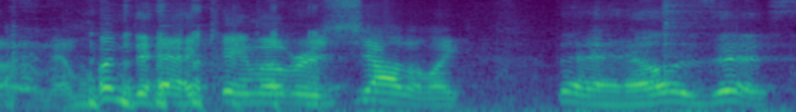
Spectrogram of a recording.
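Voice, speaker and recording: Moderately paced speech from a man, with noticeable background noise behind it. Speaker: drift car builder and suspension specialist. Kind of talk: casual vlog chat. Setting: workshop. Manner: quiet.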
